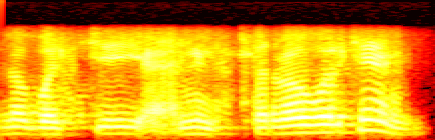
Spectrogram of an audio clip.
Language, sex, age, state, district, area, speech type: Bengali, male, 18-30, West Bengal, Nadia, rural, conversation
